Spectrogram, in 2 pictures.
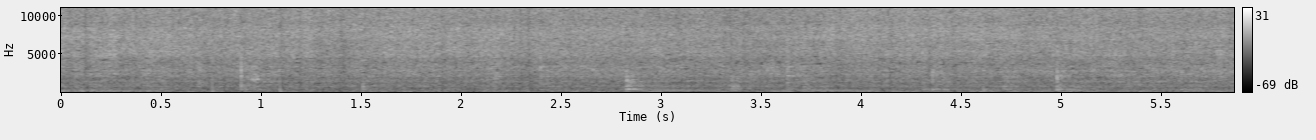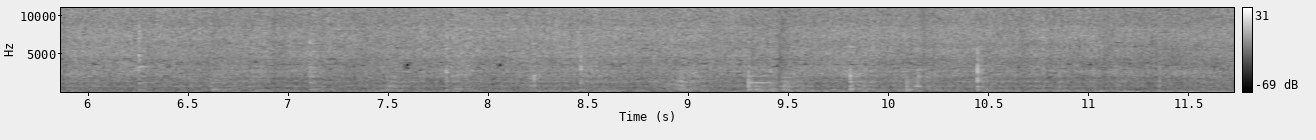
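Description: Chopped tomato, onion and green chillies sizzling in hot oil in a metal pan, as a metal spoon stirs and scrapes them. The spoon gives scattered light clicks over the steady frying hiss.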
